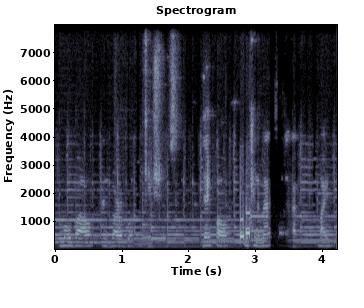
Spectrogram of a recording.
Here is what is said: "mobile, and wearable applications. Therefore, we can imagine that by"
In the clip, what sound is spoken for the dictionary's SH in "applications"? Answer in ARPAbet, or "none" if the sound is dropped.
SH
